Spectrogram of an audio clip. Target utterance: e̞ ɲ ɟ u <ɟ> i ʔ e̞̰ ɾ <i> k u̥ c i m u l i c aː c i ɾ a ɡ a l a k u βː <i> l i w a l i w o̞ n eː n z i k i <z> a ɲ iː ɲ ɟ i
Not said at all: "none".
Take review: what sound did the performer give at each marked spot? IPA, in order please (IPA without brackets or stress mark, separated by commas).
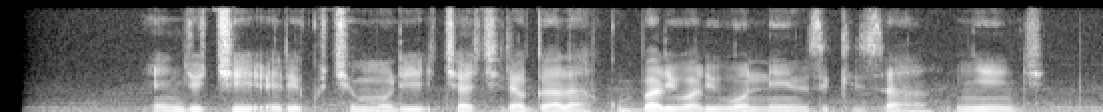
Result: c, i, a, z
